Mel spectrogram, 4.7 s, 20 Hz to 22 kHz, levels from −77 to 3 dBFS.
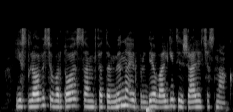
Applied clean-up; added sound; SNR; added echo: none; none; none; none.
